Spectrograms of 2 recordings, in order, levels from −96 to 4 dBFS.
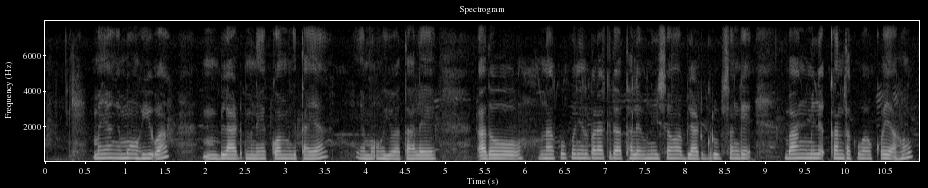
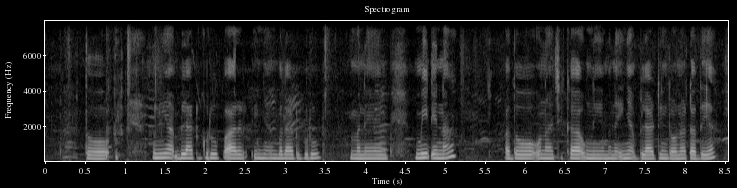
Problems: background conversations at intervals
